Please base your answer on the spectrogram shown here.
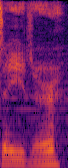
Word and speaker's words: satyr: pan must choose his own fate it's actually pronounced sader okay moving on you go from gris summer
